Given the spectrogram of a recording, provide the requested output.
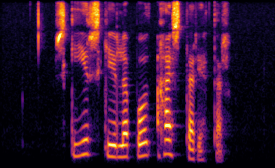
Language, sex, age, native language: Icelandic, female, 50-59, Icelandic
